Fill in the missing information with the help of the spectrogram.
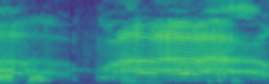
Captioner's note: baby crying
